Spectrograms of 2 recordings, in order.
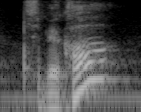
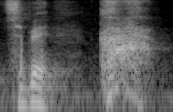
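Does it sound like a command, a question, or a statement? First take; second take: question; command. First: The pitch rises at the end like asking. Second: It ends with a sharp, forceful commanding tone. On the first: The speaker asks whether someone goes home. "이거는 의문" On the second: The listener is ordered to go home. "이건 명령"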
